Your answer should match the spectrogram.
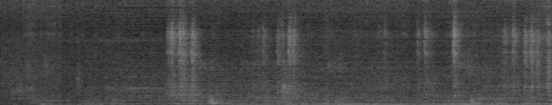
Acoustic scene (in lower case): elevator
